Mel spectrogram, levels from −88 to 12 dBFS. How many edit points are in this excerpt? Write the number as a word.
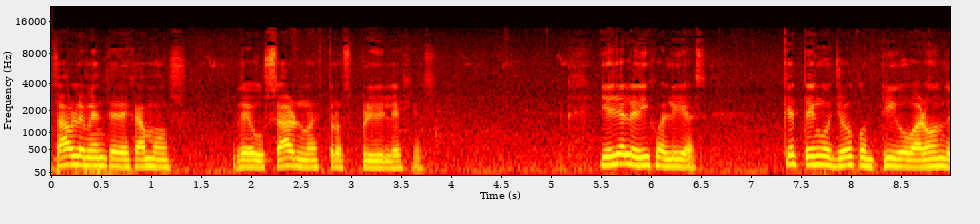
zero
